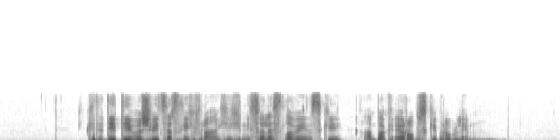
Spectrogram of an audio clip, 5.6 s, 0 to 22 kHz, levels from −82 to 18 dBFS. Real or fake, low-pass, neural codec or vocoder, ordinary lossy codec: real; 7.2 kHz; none; none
